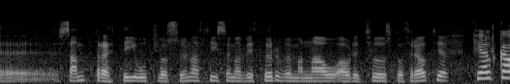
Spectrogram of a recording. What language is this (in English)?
Icelandic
